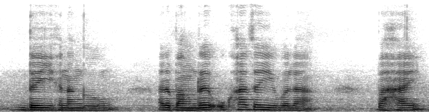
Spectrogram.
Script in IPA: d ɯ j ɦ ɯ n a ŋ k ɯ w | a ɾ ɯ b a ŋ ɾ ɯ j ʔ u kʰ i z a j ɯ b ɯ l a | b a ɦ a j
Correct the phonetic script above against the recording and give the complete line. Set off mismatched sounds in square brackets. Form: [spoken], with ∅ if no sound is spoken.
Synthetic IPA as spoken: d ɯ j ɦ ɯ n a ŋ [ɡ] ɯ w | a ɾ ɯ b a ŋ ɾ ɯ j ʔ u kʰ [a] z a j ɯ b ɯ l a | b a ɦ a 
